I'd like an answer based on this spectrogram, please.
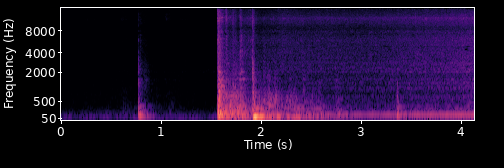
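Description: A football striking a backyard rebound net near the camera: a short knock, then under a second later a loud jolt with two hard hits that rattle and fade, leaving a steady low hum.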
